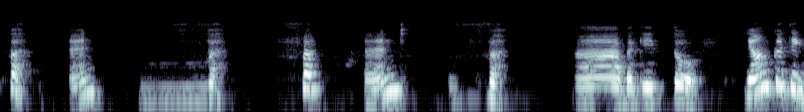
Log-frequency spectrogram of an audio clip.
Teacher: labia refers to your lip dental refers to your teeth so you are using your upper teeth and lower lips in order for you to produce the sound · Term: labio and dental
